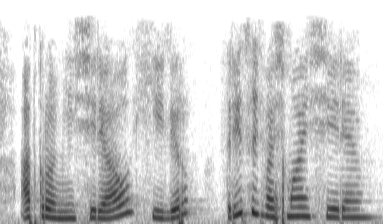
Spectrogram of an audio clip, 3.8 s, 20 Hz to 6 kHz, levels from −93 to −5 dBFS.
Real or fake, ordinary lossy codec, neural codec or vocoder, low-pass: real; AAC, 32 kbps; none; 5.4 kHz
